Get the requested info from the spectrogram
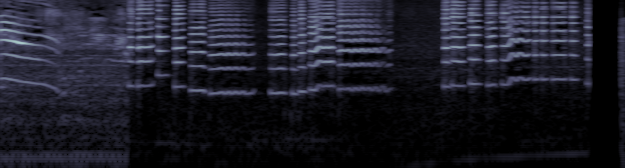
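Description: A kitten gives one short meow that falls in pitch right at the start. From about a second in, a short electronic melody of clear, slightly wavering notes plays in three phrases and stops just before the end.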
